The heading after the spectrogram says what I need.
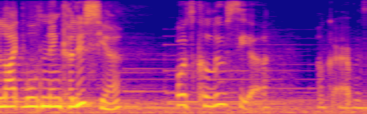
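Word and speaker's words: Kholusia: track down the light warden in colusia was colusia okay I've been saying it wrong sadly I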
